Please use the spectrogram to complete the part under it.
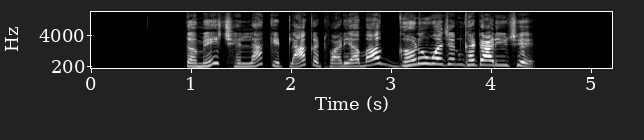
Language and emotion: Gujarati, surprised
